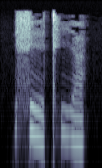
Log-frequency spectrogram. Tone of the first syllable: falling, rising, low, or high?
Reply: low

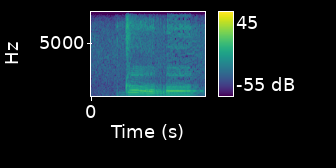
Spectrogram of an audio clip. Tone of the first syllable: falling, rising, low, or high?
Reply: falling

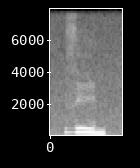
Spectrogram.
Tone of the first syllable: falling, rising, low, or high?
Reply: falling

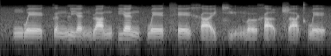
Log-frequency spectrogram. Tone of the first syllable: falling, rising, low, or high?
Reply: rising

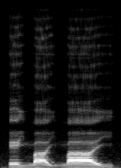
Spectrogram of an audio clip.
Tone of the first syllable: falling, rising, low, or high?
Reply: high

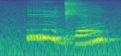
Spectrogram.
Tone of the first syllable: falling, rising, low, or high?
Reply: falling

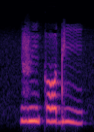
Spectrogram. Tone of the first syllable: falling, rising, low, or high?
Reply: high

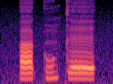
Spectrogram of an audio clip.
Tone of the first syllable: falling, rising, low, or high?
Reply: low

